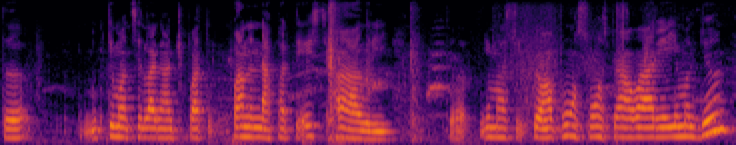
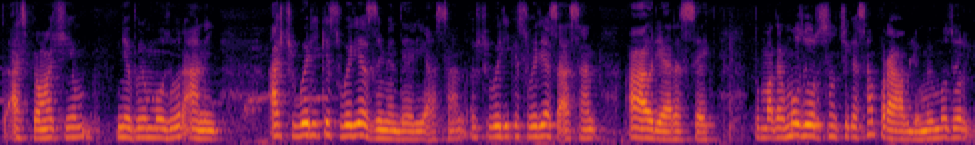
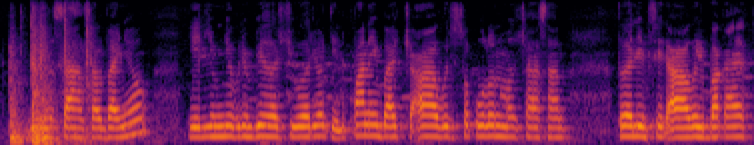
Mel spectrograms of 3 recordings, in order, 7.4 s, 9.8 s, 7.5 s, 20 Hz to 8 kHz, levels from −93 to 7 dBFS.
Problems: none marked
